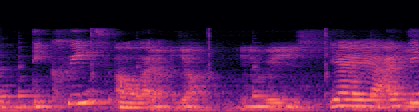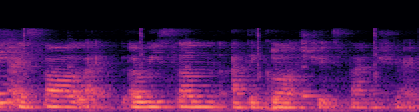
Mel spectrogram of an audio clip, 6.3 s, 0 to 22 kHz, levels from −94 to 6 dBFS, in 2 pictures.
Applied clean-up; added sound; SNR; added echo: none; Motor vehicle (road); 18 dB; reverberation time 0.7 s.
